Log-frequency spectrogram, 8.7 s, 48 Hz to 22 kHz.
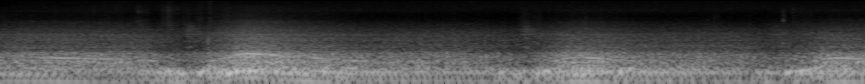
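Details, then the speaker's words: Auction-bought vehicle run after sitting a while: engine hunts and surges, revs wandering with hesitation; scan shows bad O2 sensor readings and throttle at 19, owner suspects throttle position sensor; cause unconfirmed. "all right so we entered some real crappy running of this thing after letting it sit here for a little bit"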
